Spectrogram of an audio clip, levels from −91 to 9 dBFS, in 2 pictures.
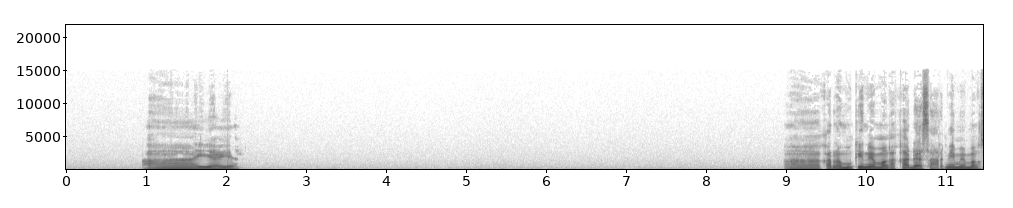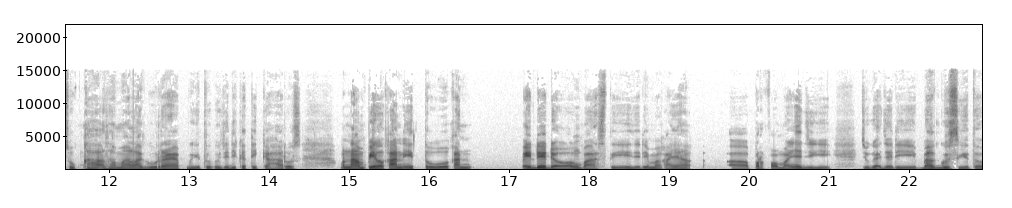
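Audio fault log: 0.32–22.32 s, periodic USB or driver dropouts: once every 1.0 s, something on the system stalls the USB bus or audio driver, and a sliver of the speech stream, roughly half a millisecond, is skipped outright, so the waveform on either side is spliced together with a sudden jump. Each jump is heard as a small, sharp tick, and about twenty of them fall at a steady one-second rhythm, audible only where the speech carries signal.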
